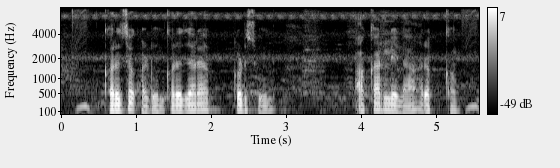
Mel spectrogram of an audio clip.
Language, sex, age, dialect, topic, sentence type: Marathi, male, 31-35, Southern Konkan, banking, statement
